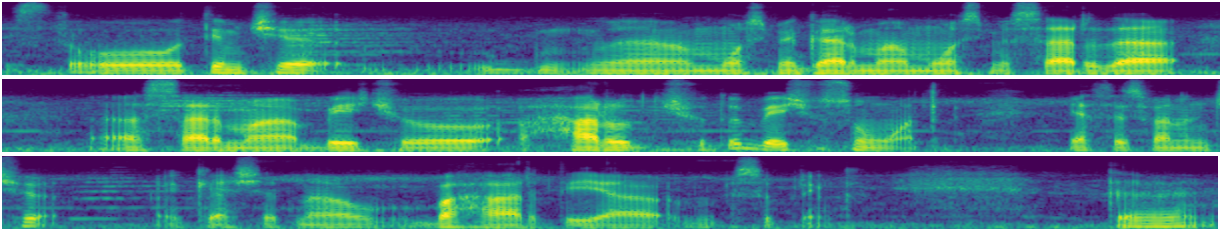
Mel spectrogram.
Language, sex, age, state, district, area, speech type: Kashmiri, male, 30-45, Jammu and Kashmir, Srinagar, urban, spontaneous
